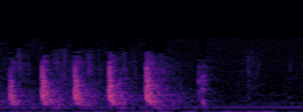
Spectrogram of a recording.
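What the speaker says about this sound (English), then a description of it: "So, just to please you, I will knock on the door." Five evenly spaced knuckle raps on a shop door, followed by a softer sixth, close and crisp with a low room hum afterward.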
